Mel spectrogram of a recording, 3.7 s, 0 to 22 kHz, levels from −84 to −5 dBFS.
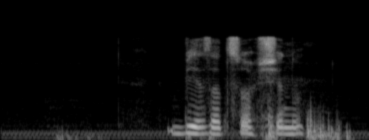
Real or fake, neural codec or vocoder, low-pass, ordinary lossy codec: real; none; 7.2 kHz; none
